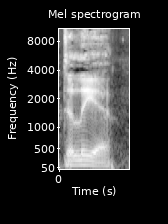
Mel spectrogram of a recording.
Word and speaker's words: D'Elia: But the night before, I did the Laugh Factory, and that was a powerhouse lineup of Chris D'Elia. Am I saying that right? – D'Elia.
